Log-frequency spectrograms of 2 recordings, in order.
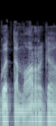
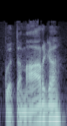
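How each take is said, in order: First: It is said in standard German pronunciation. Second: It is said in the local Montafon dialect.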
